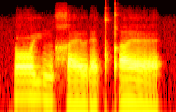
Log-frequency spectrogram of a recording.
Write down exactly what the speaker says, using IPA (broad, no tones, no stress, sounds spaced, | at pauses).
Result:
ʕ y ŋ χ æ ə̯ ɾ æ t qʼ æ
